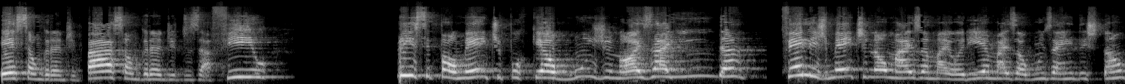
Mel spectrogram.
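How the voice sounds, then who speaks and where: A woman speaks at a very slow pace in a high voice with lively intonation. Her tone is bright and sharp. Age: 60s. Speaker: professor. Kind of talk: lecture. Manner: filler-heavy, frequent né.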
